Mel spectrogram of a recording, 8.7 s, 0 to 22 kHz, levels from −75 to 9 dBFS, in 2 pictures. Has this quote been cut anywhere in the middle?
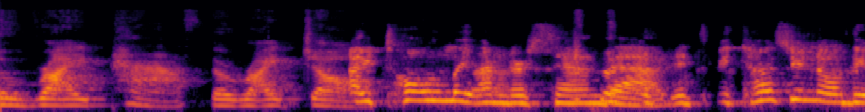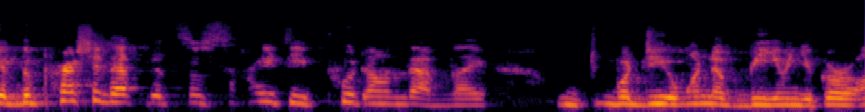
no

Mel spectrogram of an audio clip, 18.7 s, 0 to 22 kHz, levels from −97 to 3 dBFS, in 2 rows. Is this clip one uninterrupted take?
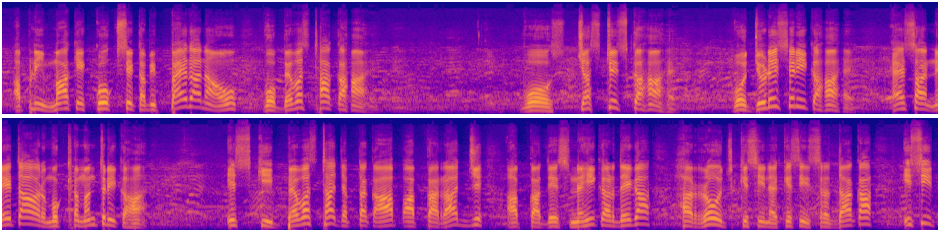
yes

